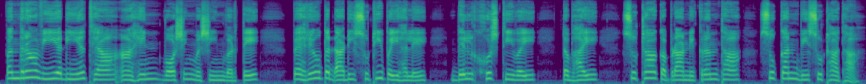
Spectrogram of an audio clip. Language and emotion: Sindhi, neutral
